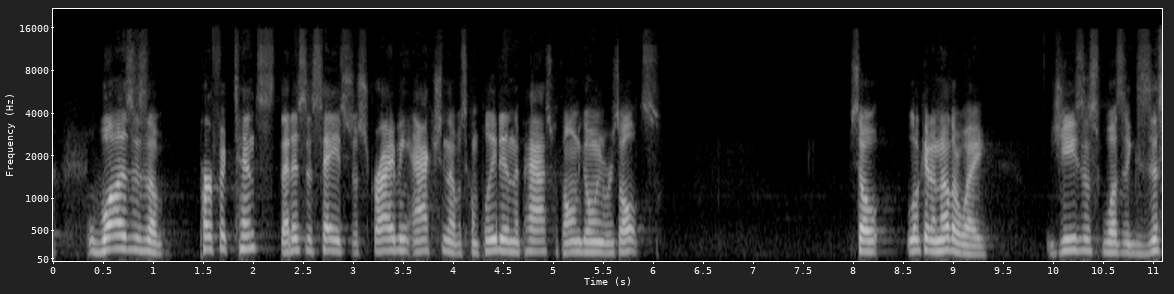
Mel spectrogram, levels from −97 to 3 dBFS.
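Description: Clock drift between sender and receiver runs through this speech recording: the sender's clock is slower than the receiver's by about 2 percent, so the receiver's jitter buffer keeps draining and has to be topped up rather than playing at a steady rate. The result is repeated timing corrections from 0.04 s to 10.71 s, with short pieces repeated at uneven intervals, all stretching the same way. Together they add roughly a fifth of a second, each correction small enough to pass as no more than a slight hiccup or an unsteady pace.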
